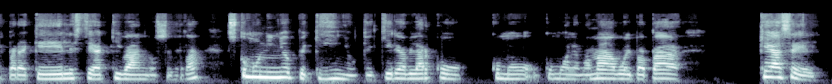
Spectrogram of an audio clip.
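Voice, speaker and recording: A woman's voice: mid-range voice, a little mellow, no echo. Earnest woman pastor teaching, dry sound. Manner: earnest, encouraging, acts out her own prayer coaching. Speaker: pastor teaching a Bible class. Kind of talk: Bible class teaching.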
